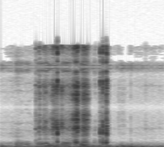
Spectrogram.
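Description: Low rumble of wind buffeting the microphone, with a man's voice briefly calling out from about half a second in to about a second and a half.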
